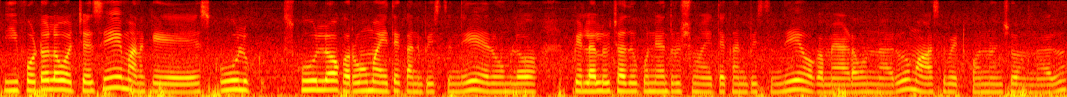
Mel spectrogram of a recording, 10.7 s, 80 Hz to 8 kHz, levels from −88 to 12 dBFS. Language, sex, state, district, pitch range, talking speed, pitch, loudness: Telugu, female, Andhra Pradesh, Krishna, 195-230 Hz, 140 wpm, 205 Hz, -18 LUFS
